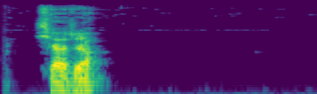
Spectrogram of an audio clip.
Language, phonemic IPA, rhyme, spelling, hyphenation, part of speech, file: Norwegian Bokmål, /ˈçɛrːa/, -ɛrːa, kjerra, kjer‧ra, noun, Nb-kjerra.ogg
- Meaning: 1. definite feminine singular of kjerre 2. definite plural of kjerr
